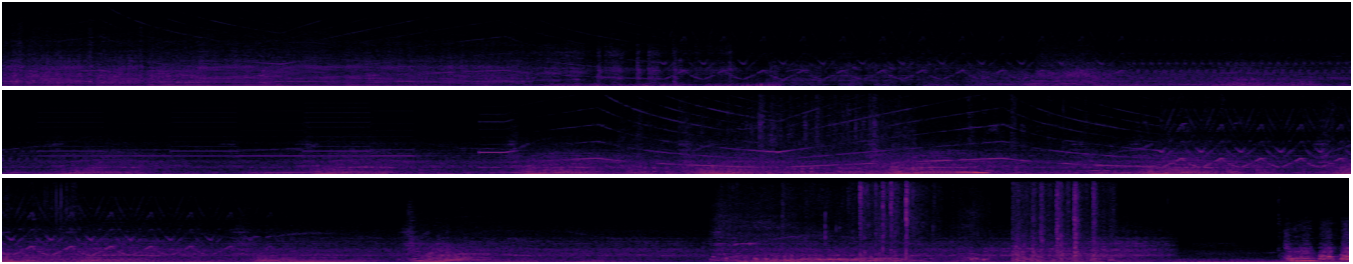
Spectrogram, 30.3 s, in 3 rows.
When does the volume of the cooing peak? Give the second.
17 s.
